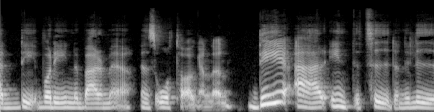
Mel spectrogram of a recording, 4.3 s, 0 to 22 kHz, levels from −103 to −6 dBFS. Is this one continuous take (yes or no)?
no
